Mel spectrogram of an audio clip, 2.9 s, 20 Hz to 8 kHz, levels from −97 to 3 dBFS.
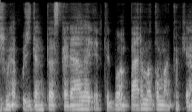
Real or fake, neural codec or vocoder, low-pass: fake; codec, 24 kHz, 1 kbps, SNAC; 7.2 kHz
